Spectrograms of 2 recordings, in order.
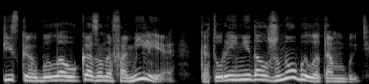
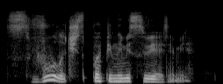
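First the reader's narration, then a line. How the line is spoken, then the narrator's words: Mutter. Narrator (Russian): пробормотал я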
